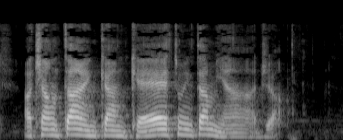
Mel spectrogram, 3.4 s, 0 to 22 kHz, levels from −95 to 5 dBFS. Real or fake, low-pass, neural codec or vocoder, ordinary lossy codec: real; 10.8 kHz; none; MP3, 48 kbps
